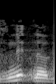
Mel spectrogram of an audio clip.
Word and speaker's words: nitna: However, we have a Kabbalah, the Ran points out, we have a Kabbalah that the way to pronounce the word is nitna, that it was given.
